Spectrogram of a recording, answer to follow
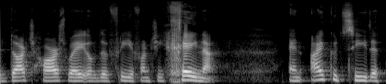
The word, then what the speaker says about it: Via Francigena: yes, I just started the Via Francigena.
